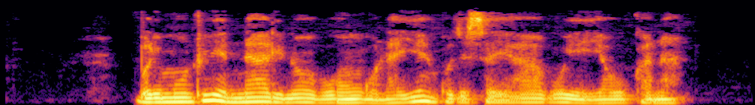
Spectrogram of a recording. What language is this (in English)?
Ganda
